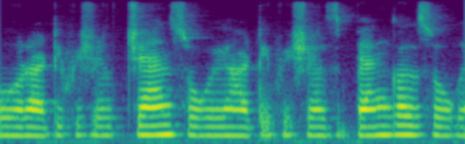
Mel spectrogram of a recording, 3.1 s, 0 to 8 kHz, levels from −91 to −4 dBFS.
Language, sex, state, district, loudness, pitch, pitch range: Hindi, female, Haryana, Rohtak, -16 LUFS, 185 Hz, 180-195 Hz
